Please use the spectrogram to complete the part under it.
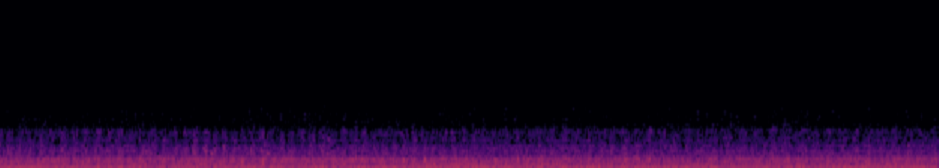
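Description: A tractor engine hums steadily as it pulls a trailer.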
